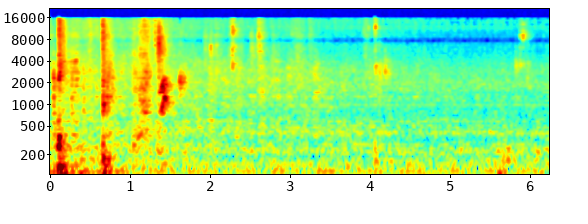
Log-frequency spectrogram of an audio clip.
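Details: Two-week-old newborn puppies nursing on their mother's milk while she cleans them, indoors; a few short high whimpers rise quickly near the start, then soft low suckling, shuffling and rustling fill the rest.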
